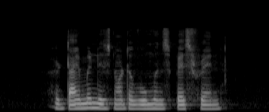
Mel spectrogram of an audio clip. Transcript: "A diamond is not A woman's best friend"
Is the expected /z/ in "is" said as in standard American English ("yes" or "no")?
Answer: yes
